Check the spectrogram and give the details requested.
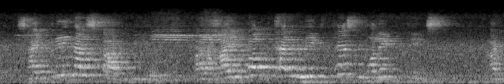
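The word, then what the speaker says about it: Cyprinus: তখন আমি বলেছিলাম কেন, বড় শ্বাস নাভিনিফার, তাহলে বলুন তো রজত রুই, গ্রাস কাঠ আর সাইপ্রিনাস, আমরা যে উচ্চারণ করি সাইপ্রাস ভুল উচ্চারণ, সাইপ্রিনাস কার্পিও আর হাইপোথ্যালমিকথেস মলিকটিক্স আর টিনোফারিনগডান ইডেলা।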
